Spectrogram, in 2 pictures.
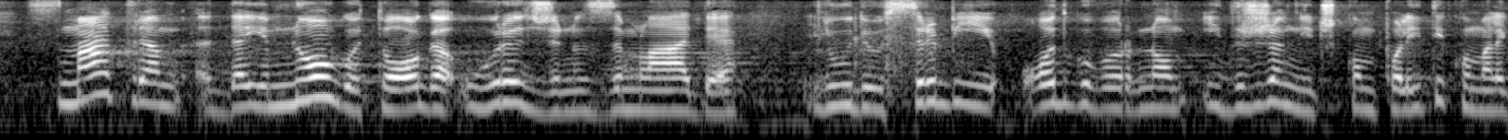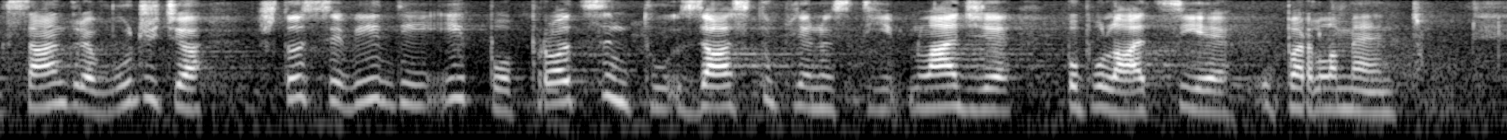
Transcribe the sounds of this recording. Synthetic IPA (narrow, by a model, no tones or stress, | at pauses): smaːt̪ɾamd̪aje̞mno̞ɡo̞t̪o̞ɡaʔuɾed͡ʑe̞nozamlˠaːd̪e̞ | ʎuːd̪eusr̩bijio̞d̪ɡo̞ʋo̞ɾno̞mid̪r̩ʒaʋnit͡ʂko̞mpo̞lit̪iko̞male̞ksand̪ɾaʋut͡ʂit͡ɕa | ʃt̪o̞se̞ʋid̪iʔipo̞pɾo̞t̪se̞nt̪uzast̪upʎe̞no̞st̪imlˠaːd͡ʑe̞ | po̞pulˠaːt̪sije̞upaɾlame̞nt̪u̥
